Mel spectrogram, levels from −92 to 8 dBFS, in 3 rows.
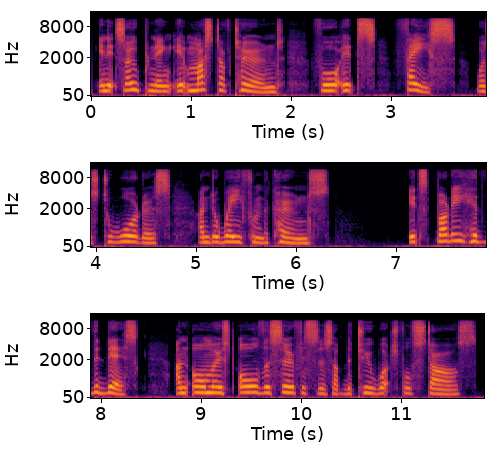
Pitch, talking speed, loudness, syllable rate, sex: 235 Hz, 155 wpm, -19 LUFS, 4.6 syllables/s, female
